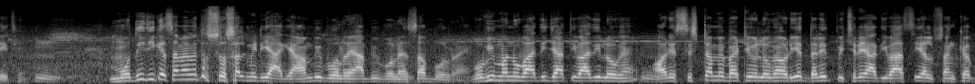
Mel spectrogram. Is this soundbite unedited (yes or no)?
no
